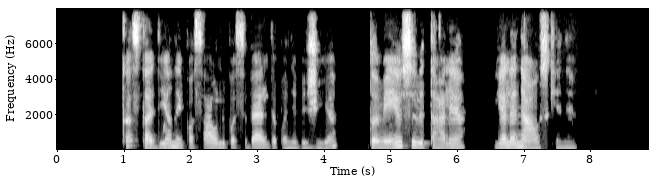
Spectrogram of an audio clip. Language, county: Lithuanian, Vilnius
